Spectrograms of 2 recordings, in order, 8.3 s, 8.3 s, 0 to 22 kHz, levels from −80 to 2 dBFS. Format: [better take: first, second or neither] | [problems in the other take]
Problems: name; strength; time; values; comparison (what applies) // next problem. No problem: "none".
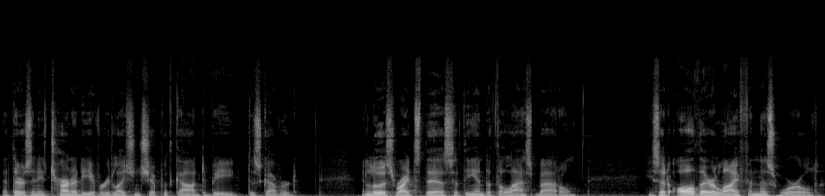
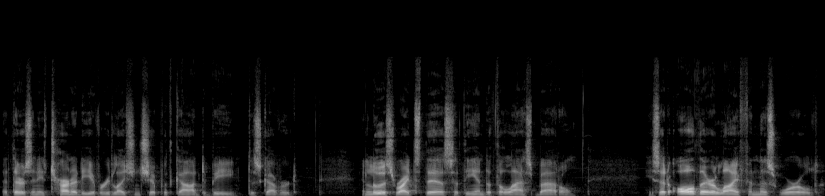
first | thin; somewhat; fading below 450 Hz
